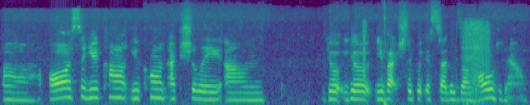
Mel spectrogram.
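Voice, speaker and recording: A woman's voice: on the high side, fairly even intonation, measured pace, darkish tone. A woman tutoring English over a video call, asking simple, encouraging questions. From Australia. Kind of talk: online language lesson conversation. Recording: muffled video call with faint noise.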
